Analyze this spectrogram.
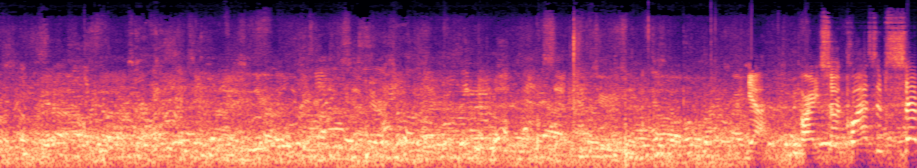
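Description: A crowd of men chatters outdoors nearby.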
